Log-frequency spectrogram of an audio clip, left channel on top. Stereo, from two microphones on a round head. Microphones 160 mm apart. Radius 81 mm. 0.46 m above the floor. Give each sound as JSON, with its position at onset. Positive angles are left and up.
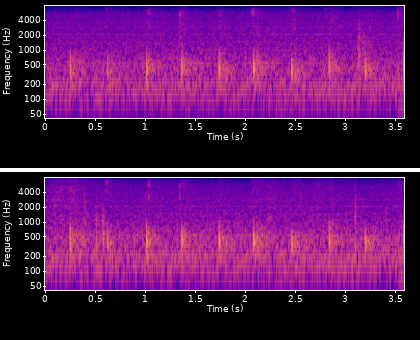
{"t": 0.2, "sound": "running footsteps", "side_deg": -20, "distance_m": 1.0}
